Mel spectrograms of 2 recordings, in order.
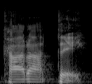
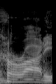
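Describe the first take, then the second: First: It is said with a Japanese-style pronunciation. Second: It is said with an English-style pronunciation. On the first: The speaker calls it right. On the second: The speaker calls it wrong.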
